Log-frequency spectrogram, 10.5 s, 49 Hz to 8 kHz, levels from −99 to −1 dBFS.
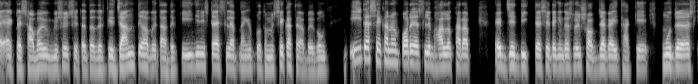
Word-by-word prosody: একটা -, -, 0 dB
স্বাভাবিক 135 Hz, +2 st, 0 dB
বিষয়, 145 Hz, +4 st, -3 dB
সেটা -, -, -2 dB
তাদেরকে 125 Hz, +2 st, -2 dB
জানতে 155 Hz, +3 st, +4 dB
হবে, 135 Hz, -1 st, -2 dB
তাদেরকে 115 Hz, +2 st, -4 dB
এই 145 Hz, -, -1 dB
জিনিসটা 150 Hz, -1 st, -1 dB
আসলে 140 Hz, +1 st, -3 dB
আপনাকে 130 Hz, +1 st, -8 dB
১ম 130 Hz, 0 st, -5 dB
এ -, -, -11 dB
শেখাতে 155 Hz, -2 st, +1 dB
হবে, 110 Hz, -, -7 dB
এবং 125 Hz, -, -3 dB, 0.5 s
এইটা 220 Hz, +1 st, +4 dB
শেখানোর 190 Hz, -2 st, +1 dB
পরে 170 Hz, +1 st, +6 dB
আসলে 160 Hz, 0 st, +1 dB
ভালো 150 Hz, +1 st, +4 dB
খারাপ 145 Hz, 0 st, +3 dB, 0.4 s
এর 150 Hz, -, +5 dB
যে 155 Hz, -, +5 dB
দিকটা, 145 Hz, 0 st, 0 dB
সেটা 140 Hz, -1 st, 0 dB
কিন্তু 140 Hz, 0 st, -1 dB
আসলে 145 Hz, +1 st, -1 dB
সব 130 Hz, -, +3 dB
জায়গায় 135 Hz, -1 st, +3 dB
থাকে। 120 Hz, +3 st, -5 dB, 0.4 s
মুদ্রায় 140 Hz, -1 st, +4 dB
140 Hz, 190 wpm, -23 LUFS, 130-150 Hz, 0.5 s, পরে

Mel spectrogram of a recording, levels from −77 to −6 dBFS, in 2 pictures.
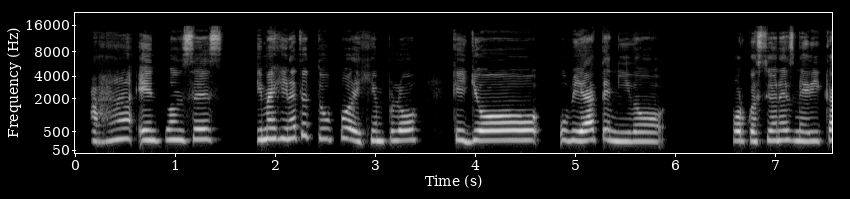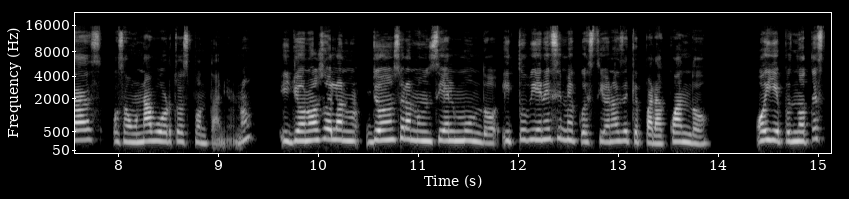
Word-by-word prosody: Ajá, 265 Hz, +5 st, -3 dB
entonces 275 Hz, +2 st, +1 dB, 0.3 s
imagínate 300 Hz, +5 st, 0 dB
tú, 295 Hz, -4 st, -9 dB
por 305 Hz, -2 st, -1 dB
ejemplo, 260 Hz, +3 st, -3 dB, 0.3 s
que 270 Hz, -3 st, -4 dB
yo 265 Hz, +1 st, +4 dB
hubiera 260 Hz, 0 st, +2 dB
tenido 240 Hz, -3 st, -4 dB, 0.6 s
por 255 Hz, -1 st, -1 dB
cuestiones 260 Hz, +1 st, 0 dB
médicas, 270 Hz, +3 st, 0 dB
o 235 Hz, -, -9 dB
sea, 230 Hz, -1 st, +1 dB
un 220 Hz, +1 st, -1 dB
aborto 240 Hz, 0 st, +1 dB
espontáneo, 225 Hz, +1 st, -5 dB
¿no? 295 Hz, +9 st, -8 dB, 0.2 s
Y 245 Hz, -5 st, -3 dB
yo 250 Hz, 0 st, +3 dB
no 265 Hz, +1 st, +5 dB
se 285 Hz, 0 st, +1 dB
lo 255 Hz, -3 st, +2 dB
yo 265 Hz, +4 st, +2 dB
no 275 Hz, -, +2 dB
se 310 Hz, -, +2 dB
lo 290 Hz, -, +3 dB
anuncié 255 Hz, 0 st, +2 dB
al 255 Hz, -, 0 dB
mundo, 245 Hz, -5 st, -2 dB
y 250 Hz, -2 st, -6 dB
tú 280 Hz, +3 st, -7 dB
vienes 280 Hz, +2 st, +4 dB
y 300 Hz, -, -5 dB
me 270 Hz, -2 st, -3 dB
cuestionas 230 Hz, +1 st, -2 dB
de 255 Hz, -, -3 dB
que 235 Hz, -, -5 dB
para 195 Hz, -4 st, -1 dB
cuándo. 200 Hz, -5 st, 0 dB, 0.4 s
Oye, 260 Hz, 0 st, +2 dB
pues 240 Hz, 0 st, -3 dB
no 245 Hz, 0 st, +1 dB
te 295 Hz, -, -4 dB
255 Hz, 180 wpm, -25 LUFS, 240-275 Hz, 0.6 s, no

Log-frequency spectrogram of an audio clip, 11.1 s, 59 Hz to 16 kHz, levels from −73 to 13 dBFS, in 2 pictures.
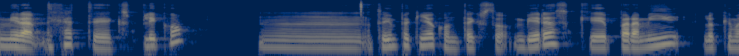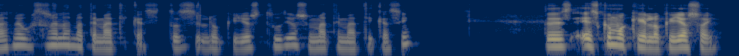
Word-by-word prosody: mira, 165 Hz, -2 st, +7 dB
deja 195 Hz, +6 st, -6 dB
te 165 Hz, -9 st, -5 dB
explico. 170 Hz, -, -3 dB, 0.5 s
Mm, 140 Hz, -2 st, -9 dB
te 130 Hz, -, +2 dB
doy -, -, 0 dB
un 165 Hz, -, -7 dB
pequeño 175 Hz, 0 st, -1 dB
contexto. 135 Hz, -3 st, -5 dB
Vieras 160 Hz, +8 st, +1 dB
que, 140 Hz, 0 st, -1 dB
para 140 Hz, -1 st, +4 dB
mí, 205 Hz, +8 st, -4 dB
lo 145 Hz, -, -6 dB
que 145 Hz, -, -8 dB
más 145 Hz, +4 st, -5 dB
me 180 Hz, -, -4 dB
gusta 170 Hz, 0 st, -9 dB
son 185 Hz, 0 st, -4 dB
las 185 Hz, -, -5 dB
matemáticas, 125 Hz, -6 st, -7 dB
entonces 135 Hz, 0 st, -9 dB
lo 125 Hz, -1 st, -10 dB
que -, -, -14 dB
yo 130 Hz, -, -3 dB
estudio 160 Hz, +6 st, -6 dB
son 150 Hz, -8 st, -2 dB
matemáticas, 130 Hz, -2 st, -7 dB
¿sí? 205 Hz, +1 st, -8 dB, 1.0 s
Entonces, 165 Hz, 0 st, +5 dB
es 175 Hz, -2 st, +8 dB
como 185 Hz, -2 st, +5 dB
que 150 Hz, -, +7 dB
lo 130 Hz, -1 st, +7 dB
que 140 Hz, -, +3 dB
yo 150 Hz, +1 st, +11 dB
soy. 130 Hz, -2 st, +2 dB
150 Hz, 205 wpm, -26 LUFS, 135-175 Hz, 1.0 s, yo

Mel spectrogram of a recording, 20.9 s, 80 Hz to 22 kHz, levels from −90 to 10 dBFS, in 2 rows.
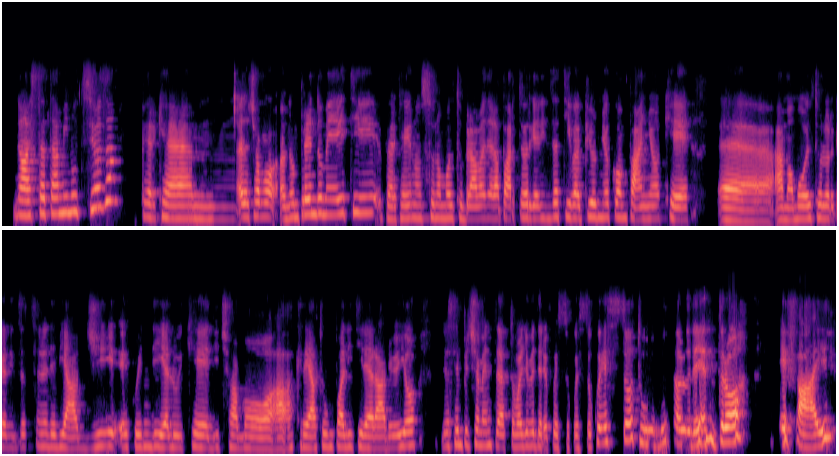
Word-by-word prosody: No, 230 Hz, -1 st, +5 dB
è -, -, +5 dB
stata 255 Hz, +2 st, 0 dB
minuziosa 285 Hz, -, 0 dB, 0.4 s
perché 205 Hz, 0 st, -5 dB
mhmm, 185 Hz, -2 st, 0 dB, 0.2 s
diciamo 210 Hz, 0 st, +1 dB
a 180 Hz, -, -1 dB
non 200 Hz, +2 st, -3 dB
prendo 245 Hz, +3 st, +2 dB
meriti, 260 Hz, +2 st, -4 dB
perché 190 Hz, 0 st, -4 dB
io 195 Hz, -, -4 dB
non 195 Hz, -1 st, -7 dB
sono 195 Hz, 0 st, -6 dB
molto 195 Hz, 0 st, -4 dB
brava 185 Hz, +1 st, 0 dB
nella 185 Hz, -1 st, -2 dB
parte 195 Hz, 0 st, -2 dB
organizzativa, 195 Hz, +1 st, -2 dB
è 185 Hz, -, -1 dB
più 215 Hz, +2 st, -1 dB
il -, -, -3 dB
mio 205 Hz, 0 st, -5 dB
compagno 190 Hz, -2 st, -2 dB
che, 180 Hz, -5 st, 0 dB, 0.3 s
uhm, 175 Hz, -, -4 dB
ama 165 Hz, +1 st, +2 dB
molto 185 Hz, +2 st, -1 dB
l'organizzazione 185 Hz, +1 st, -7 dB
dei 180 Hz, -, -3 dB
viaggi 180 Hz, +3 st, -3 dB
e 185 Hz, -, -5 dB
quindi 185 Hz, 0 st, -4 dB
è 175 Hz, -, +1 dB
lui 175 Hz, -1 st, -6 dB
che, 180 Hz, -5 st, -2 dB
diciamo, 165 Hz, -2 st, -2 dB
ha 160 Hz, +1 st, +3 dB
ha 170 Hz, -, -6 dB
creato 180 Hz, 0 st, -1 dB
un 185 Hz, -, -7 dB
po' 185 Hz, -1 st, +1 dB
l'itinerario. 175 Hz, -2 st, 0 dB
Io 200 Hz, +3 st, +1 dB, 0.3 s
gli 190 Hz, -, -13 dB
ho -, -, -5 dB
semplicemen 210 Hz, 0 st, -5 dB
detto: 185 Hz, -1 st, -2 dB
"Voglio 185 Hz, +1 st, -1 dB
vedere 185 Hz, -4 st, -4 dB
questo, 180 Hz, -1 st, -8 dB
questo, 175 Hz, +1 st, -9 dB
questo, 245 Hz, +4 st, 0 dB
tu 245 Hz, -5 st, -2 dB
buttalo 225 Hz, -1 st, 0 dB
dentro 250 Hz, +2 st, +8 dB, 0.5 s
e 230 Hz, -, +3 dB
fai". 200 Hz, -, +5 dB
190 Hz, 170 wpm, -22 LUFS, 180-215 Hz, 0.5 s, dentro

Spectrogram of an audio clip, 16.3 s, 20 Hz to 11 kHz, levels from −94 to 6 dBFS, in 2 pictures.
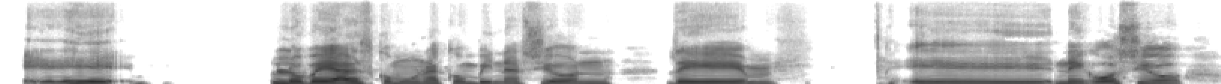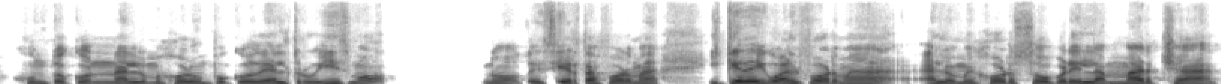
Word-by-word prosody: e 310 Hz, -, +1 dB
eh, -, -, -6 dB, 1.0 s
lo 235 Hz, -5 st, +3 dB
veas 235 Hz, +2 st, +6 dB
como 210 Hz, -2 st, -5 dB
una 220 Hz, +1 st, -1 dB
combinación 205 Hz, +1 st, -4 dB, 0.3 s
de, 190 Hz, -1 st, +3 dB
mm, 180 Hz, -1 st, -8 dB, 0.9 s
eh, 180 Hz, -2 st, -3 dB
negocio, 235 Hz, +9 st, -1 dB, 0.3 s
junto 205 Hz, -3 st, -6 dB
con, 195 Hz, -1 st, -5 dB
a 180 Hz, -, +3 dB
lo 180 Hz, +1 st, -1 dB
mejor, 190 Hz, +3 st, -3 dB
un 210 Hz, -1 st, -4 dB
poco 205 Hz, 0 st, -3 dB
de 195 Hz, -2 st, +2 dB
altruismo, 210 Hz, -, -3 dB, 0.6 s
¿no?, 205 Hz, +3 st, -6 dB
de 190 Hz, -, -3 dB
cierta 205 Hz, +3 st, +1 dB
forma. 225 Hz, +4 st, 0 dB, 0.3 s
Y 230 Hz, -, -9 dB
que 245 Hz, -1 st, +7 dB
de 230 Hz, -1 st, +8 dB
igual 255 Hz, +4 st, +3 dB
forma, 245 Hz, -3 st, 0 dB, 0.2 s
a 200 Hz, -, -1 dB
lo 195 Hz, 0 st, 0 dB
mejor, 215 Hz, +3 st, -2 dB
sobre 210 Hz, -4 st, 0 dB
la 175 Hz, -2 st, +3 dB
marcha, 225 Hz, +2 st, +1 dB
205 Hz, 130 wpm, -22 LUFS, 190-230 Hz, 1.0 s, de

